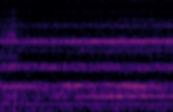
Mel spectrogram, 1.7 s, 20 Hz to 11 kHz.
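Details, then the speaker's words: Small 230 V AC single-phase induction motor, no load, fed about 50 V from a variac after a push start: steady electrical hum with clear whining tones speeding up and holding constant pitch; runs freely and normally. "now this does work you can hear it speeding up so this one spins nicely at 50 watts"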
